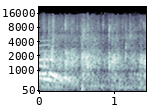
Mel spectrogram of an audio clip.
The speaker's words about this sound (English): Ladies clapping on the side like this.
